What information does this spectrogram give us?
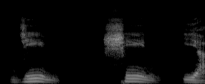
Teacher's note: জিম উচ্চারিত হয় জিহ্বার মধ্যখান তার বরাবর উপরে তালুর সঙ্গে লাগিয়ে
